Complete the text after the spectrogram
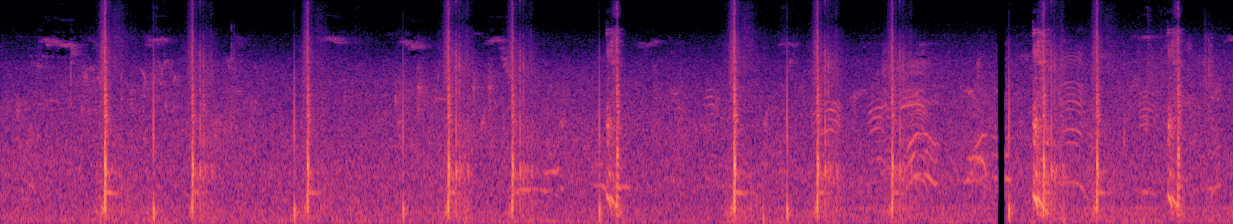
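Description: Rackets strike a tennis ball back and forth in quick, sharp pops.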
